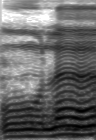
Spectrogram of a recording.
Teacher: Ulai mad wajib mutasil dibaca panjang 5 ketukan.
